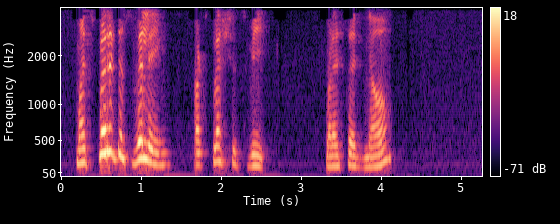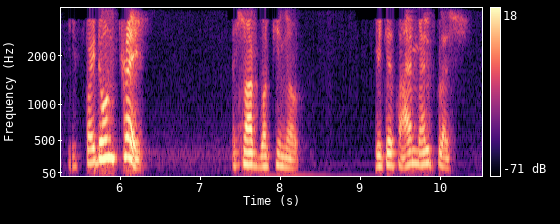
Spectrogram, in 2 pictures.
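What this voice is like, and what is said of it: Noticeable accent in English. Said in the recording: “The way I speak, I don't know my brothers and sisters, they are going to understand my accent.”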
